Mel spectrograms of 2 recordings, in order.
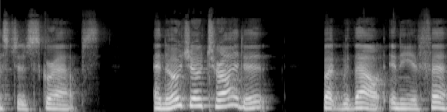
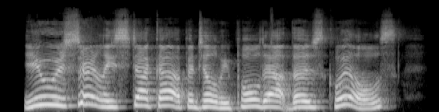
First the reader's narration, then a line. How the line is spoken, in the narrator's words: observed Ojo with a laugh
